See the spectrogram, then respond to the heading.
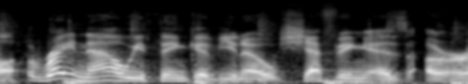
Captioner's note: none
